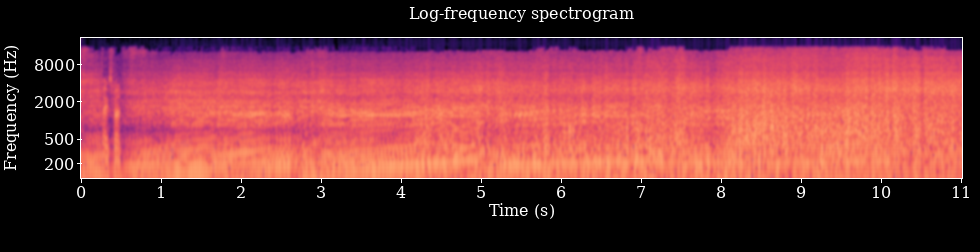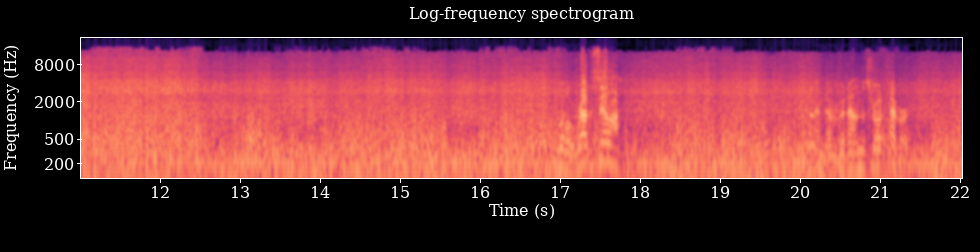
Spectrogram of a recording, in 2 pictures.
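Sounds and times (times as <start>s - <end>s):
motorcycle engine accelerating: 0.0s - 22.0s
wind noise on microphone: 0.8s - 22.0s.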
